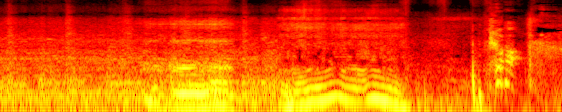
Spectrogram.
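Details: Dad snoring with a baby nearby reacting: deep, rattling snores on inhalation, followed by brief sharp sounds from nearby.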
